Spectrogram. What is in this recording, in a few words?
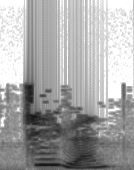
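"支援", Mandarin Chinese; hsk; chinese-flashcards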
